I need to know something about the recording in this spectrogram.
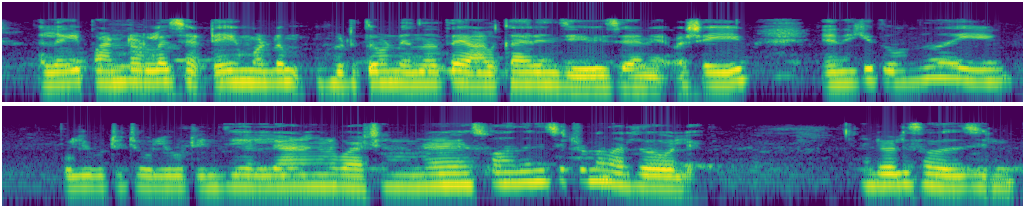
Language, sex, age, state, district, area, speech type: Malayalam, female, 30-45, Kerala, Idukki, rural, spontaneous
